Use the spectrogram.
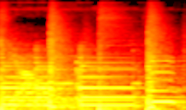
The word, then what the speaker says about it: Yahweh: or Yahweh so to think of God as Yahweh better say it correctly first is to think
